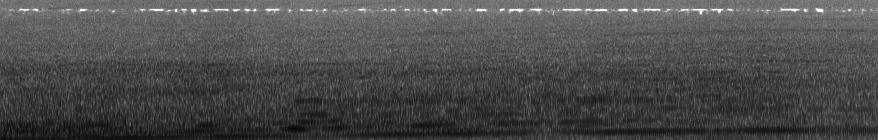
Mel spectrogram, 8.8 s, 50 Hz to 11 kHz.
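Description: Audi RS3's turbocharged 2.5-litre five-cylinder engine under full load on a chassis dynamometer during a power run, its pitch climbing steadily and unbroken as the revs build in one gear.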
